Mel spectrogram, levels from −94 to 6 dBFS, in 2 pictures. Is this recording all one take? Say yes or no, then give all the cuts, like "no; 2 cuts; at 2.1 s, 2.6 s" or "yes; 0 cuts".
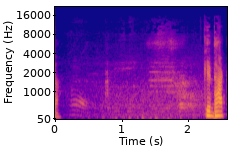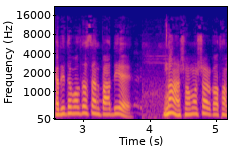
no; 1 cut; at 4.0 s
